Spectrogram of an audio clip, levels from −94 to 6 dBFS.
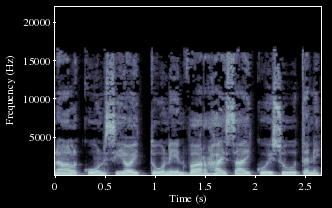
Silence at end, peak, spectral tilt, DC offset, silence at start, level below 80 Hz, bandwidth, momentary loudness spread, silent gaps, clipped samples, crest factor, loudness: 0 s; -4 dBFS; -4 dB/octave; under 0.1%; 0 s; -62 dBFS; 17 kHz; 2 LU; none; under 0.1%; 16 dB; -18 LUFS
